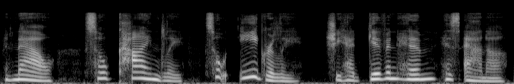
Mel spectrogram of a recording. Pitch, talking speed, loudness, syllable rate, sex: 215 Hz, 130 wpm, -18 LUFS, 4.1 syllables/s, female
